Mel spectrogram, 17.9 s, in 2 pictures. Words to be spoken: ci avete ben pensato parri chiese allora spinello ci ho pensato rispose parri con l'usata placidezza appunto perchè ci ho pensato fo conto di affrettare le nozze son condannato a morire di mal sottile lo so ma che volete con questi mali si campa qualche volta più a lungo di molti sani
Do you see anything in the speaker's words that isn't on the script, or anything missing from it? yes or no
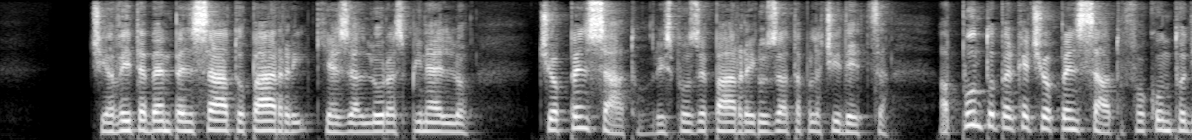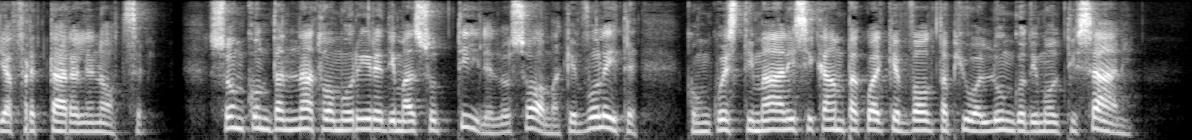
yes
